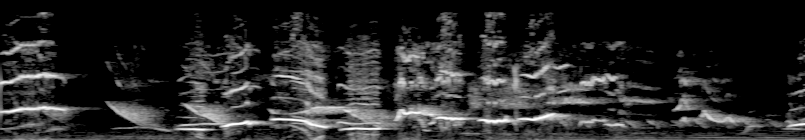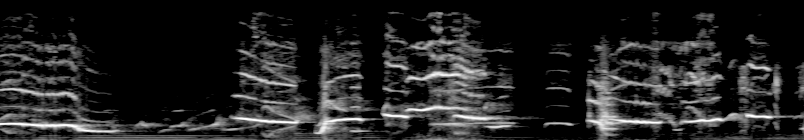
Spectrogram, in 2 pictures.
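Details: Oriental magpie-robin with a black breast giving clear song as a lure for other magpie-robins: loud, varied phrases of slurred whistles, sweeps and scratchy notes in bursts separated by brief gaps, with a faint steady hum behind.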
